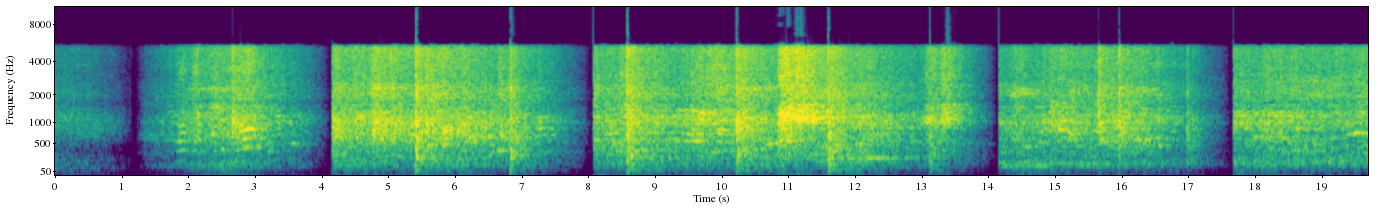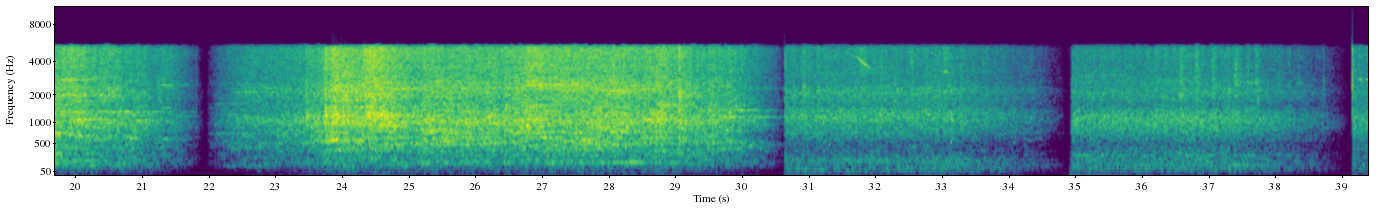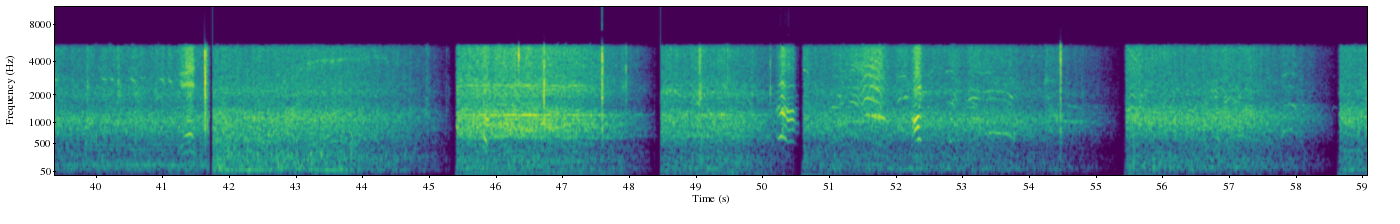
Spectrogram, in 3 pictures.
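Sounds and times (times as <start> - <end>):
outdoor voices: 0.0 - 59.0.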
